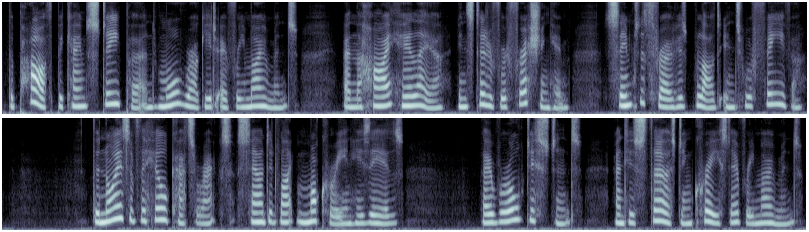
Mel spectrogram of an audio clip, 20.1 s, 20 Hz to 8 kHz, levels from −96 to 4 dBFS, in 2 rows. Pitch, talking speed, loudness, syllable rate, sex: 235 Hz, 145 wpm, -19 LUFS, 4.5 syllables/s, female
